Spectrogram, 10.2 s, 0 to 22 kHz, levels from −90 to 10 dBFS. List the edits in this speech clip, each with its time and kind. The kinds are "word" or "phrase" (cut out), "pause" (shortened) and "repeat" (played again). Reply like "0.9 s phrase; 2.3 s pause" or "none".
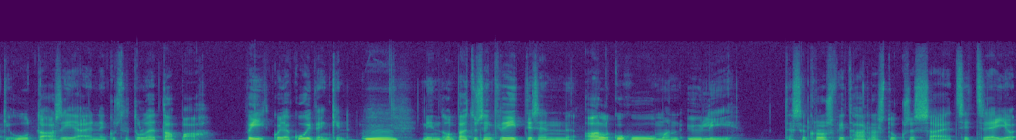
none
